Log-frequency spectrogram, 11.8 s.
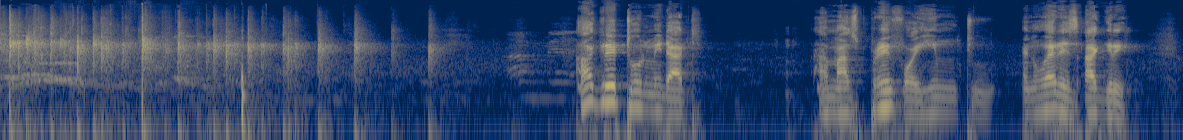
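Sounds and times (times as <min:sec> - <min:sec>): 
audience clapping: 0:00.0 - 0:04.7
speech: 0:05.8 - 0:07.0, 0:08.2 - 0:11.8.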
